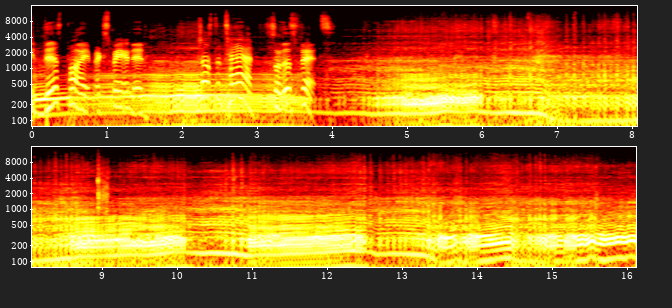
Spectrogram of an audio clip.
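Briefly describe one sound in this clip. A dirt bike engine revs and drones up close.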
